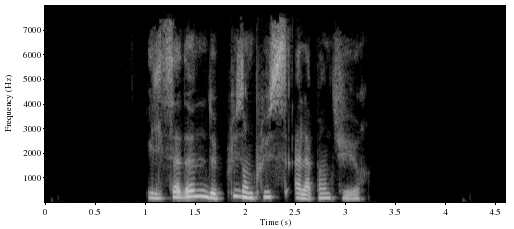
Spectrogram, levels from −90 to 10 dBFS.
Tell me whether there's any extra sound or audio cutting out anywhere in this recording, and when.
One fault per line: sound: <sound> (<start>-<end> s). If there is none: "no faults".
no faults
